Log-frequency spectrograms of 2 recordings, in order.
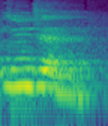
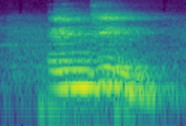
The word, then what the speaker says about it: engine: इट्स नॉट इंजन, right pronunciation is द engine।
